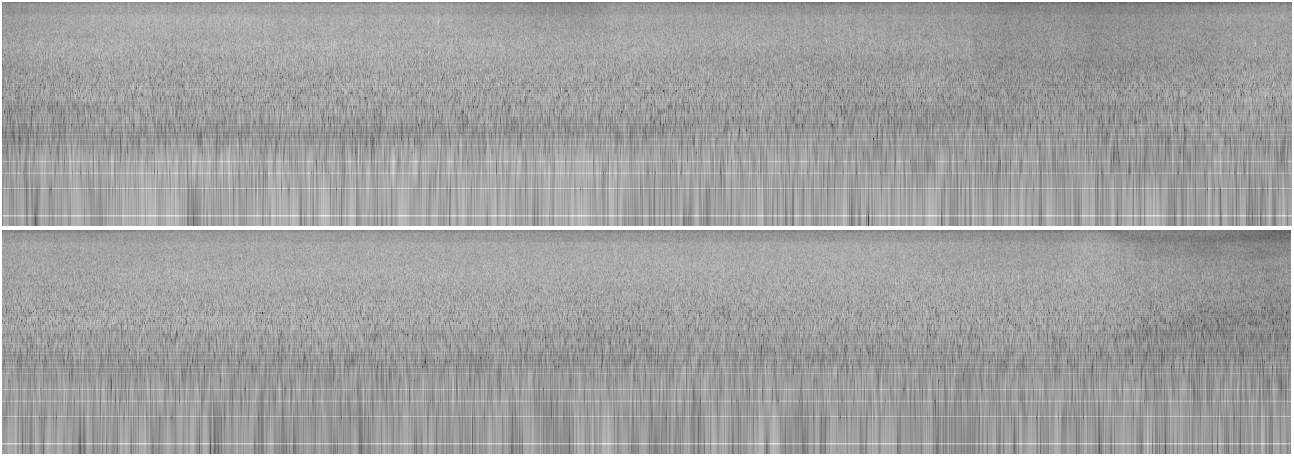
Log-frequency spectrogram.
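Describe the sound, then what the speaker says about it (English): A river rushes steadily through a rocky gorge, a loud, continuous broadband roar of flowing water with no pauses and no voices. "The river flowing through the middle."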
